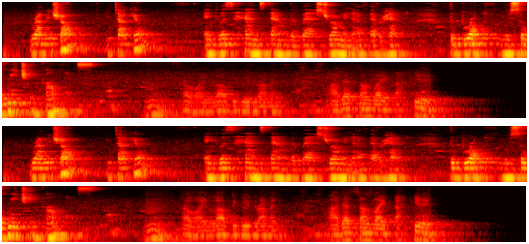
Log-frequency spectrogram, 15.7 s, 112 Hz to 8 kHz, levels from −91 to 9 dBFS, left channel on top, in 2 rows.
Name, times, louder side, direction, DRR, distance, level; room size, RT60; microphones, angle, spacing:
voice 1, 0.4-1.0 1.7-2.1 3.0-5.9 6.7-7.1 7.5-8.7 9.0-9.1, left 2 dB, 60° left, 7 dB, 1.3 m, -29 dB
voice 2, 10.0-12.1 12.8-14.3, right 2 dB, 50° right, 7 dB, 1.0 m, -39 dB
19.0 x 6.6 x 3.5 m, 1.1 s
head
